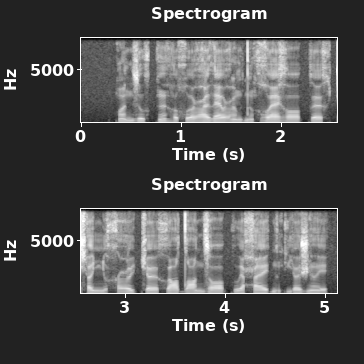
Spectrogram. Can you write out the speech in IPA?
qʷ ə̃ː n z u x k ə̃ː ɦ ɔ χʷ ɐ o̯ ʕ ə ð æ o̯ ʕ õ ɡ d õ x ʁʷ æ ɣ ɔː k œː x cʰ ɐ ɲ ɔ x ʕ y c œː x o dˤ u e̯ n z ɔ k u e̯ ħ æ e̯ ɡ ə̃ k j œ ʒ ə̃ e̯

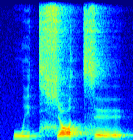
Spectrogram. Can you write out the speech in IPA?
w i tʲ ɕ ɑ tʲ z e

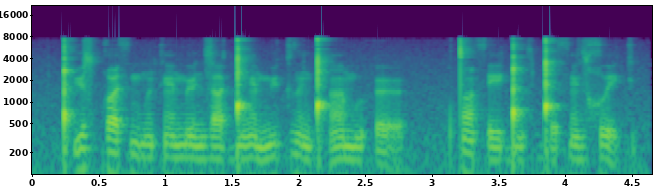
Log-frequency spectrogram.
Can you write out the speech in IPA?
ǃʼ y z qʷ e θ m b ə̃ k ɛ̃ m ø n z a ɡ͡ǃ ɛ̃ m y k ð ə̃ ǃʼ ã m u h œ | tˤ ũ θ ɾ e ɡ͡ǃ ũ θ ɡ͡ǃ ə θ ɾ ɛ̃ z χʷ e k

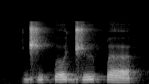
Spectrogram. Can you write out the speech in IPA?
d͡ʒ i ɓ o d͡ʒ ɯ ɓ ʌ

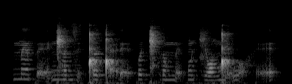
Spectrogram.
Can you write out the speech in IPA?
m ɛ̃ p ɛ̰ ŋ͡ǁ ə d͡z ɛ̰ ǃ ə ǃ æ̰ ɾ ɛ̰ p ə ǁʰ ə m ɛ̰ p õ t͡ɕ ɔ ŋ͡ǃ ɛ̰ w ɔ̰ h ɛ̰

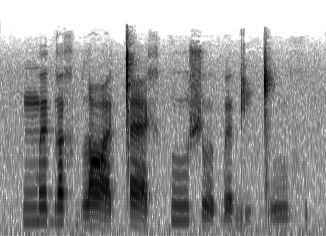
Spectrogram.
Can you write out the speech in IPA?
ŋ͡m ə˥ ɡ ʌ˥ x b l ɑ˧˩ ɐ̯ ǀ æ˧˩ x k u˥ ʃ ʊ˧˩ ɓ ə˥ ɡ i˧˩ ɡ͡ǀ u˥ x

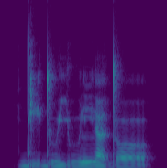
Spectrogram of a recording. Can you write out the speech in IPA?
d i˦ d u˧ j u˧ ɾ ĩ˧ ɾ a˨ d ɔ˨

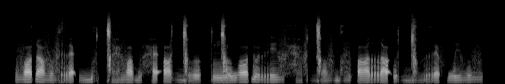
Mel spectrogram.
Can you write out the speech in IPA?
v ɒ ɗ ɑ v ə v r æ ʔ ɡ͡b u ǀ æ̤ v ɑ b ə h æ ʔ ɑ ɡ͡ǀ ʊ | ŋ͡ǀ ʊ w ɔ ɗ u r i v h æ̤ f ɡ͡ǀ ɒ v ɡ ṳ v ʔ ɑ r ɑ ʔ u ɡ͡ǀ ṳ r ɛ f w i v u v

